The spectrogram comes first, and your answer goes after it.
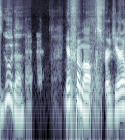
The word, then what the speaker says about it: Gouda: dame is it good i thought it was goda i don't know how it's pronounced it's gouda you're from oxford you're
